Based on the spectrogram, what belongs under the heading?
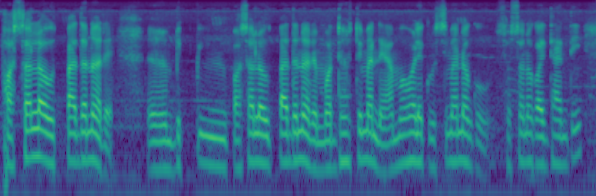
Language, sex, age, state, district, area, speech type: Odia, male, 18-30, Odisha, Kendrapara, urban, spontaneous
